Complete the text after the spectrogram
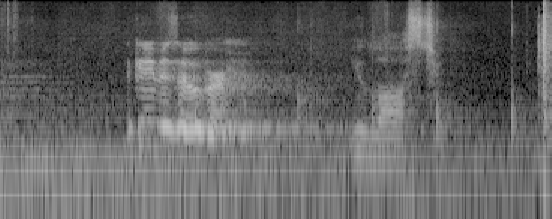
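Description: A woman answers in a tense, taunting voice.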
